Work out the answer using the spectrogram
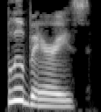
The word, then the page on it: blueberries: British English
